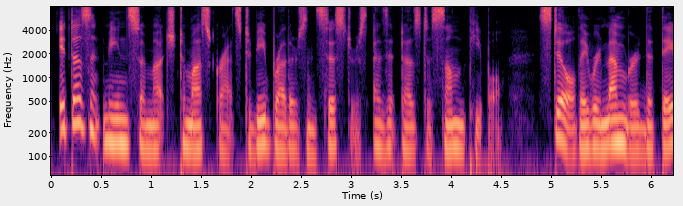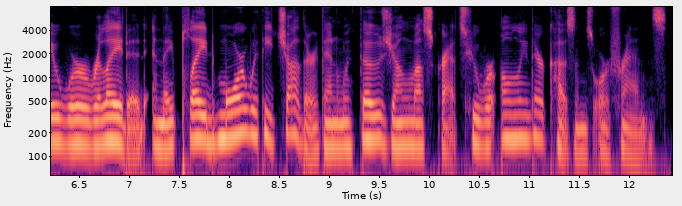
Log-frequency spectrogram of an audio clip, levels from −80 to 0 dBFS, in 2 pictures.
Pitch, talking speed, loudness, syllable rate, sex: 135 Hz, 210 wpm, -19 LUFS, 5.1 syllables/s, female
